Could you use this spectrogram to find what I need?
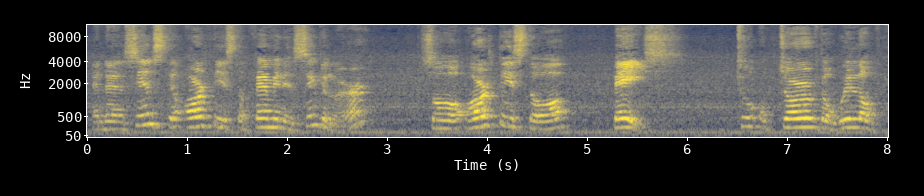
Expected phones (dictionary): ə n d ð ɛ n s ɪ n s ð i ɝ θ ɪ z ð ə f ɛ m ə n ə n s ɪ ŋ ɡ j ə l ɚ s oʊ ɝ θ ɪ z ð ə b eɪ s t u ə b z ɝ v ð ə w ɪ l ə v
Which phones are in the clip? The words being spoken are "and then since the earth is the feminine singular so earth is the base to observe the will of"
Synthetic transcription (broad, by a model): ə n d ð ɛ n s ɪ n s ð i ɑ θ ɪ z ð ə f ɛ m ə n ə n s ɪ ŋ ɡ j ə l ɚ s oʊ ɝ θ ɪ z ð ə b eɪ s t u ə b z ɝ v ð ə w ɪ l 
